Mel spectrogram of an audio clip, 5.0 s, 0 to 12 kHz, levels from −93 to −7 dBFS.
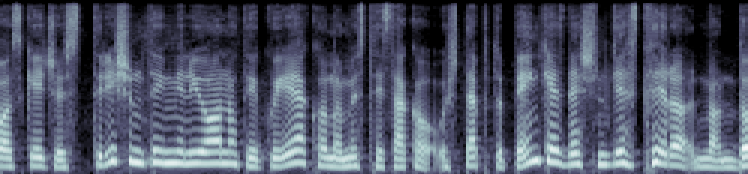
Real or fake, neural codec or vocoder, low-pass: fake; codec, 24 kHz, 0.9 kbps, WavTokenizer, small release; 10.8 kHz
